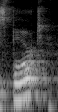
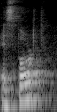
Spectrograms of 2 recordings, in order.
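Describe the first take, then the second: First: The word starts directly with the S sound. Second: An extra vowel is added before the S sound. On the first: The speaker calls it right. "instead of saying sport" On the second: The speaker calls it wrong. "you might say esport"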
